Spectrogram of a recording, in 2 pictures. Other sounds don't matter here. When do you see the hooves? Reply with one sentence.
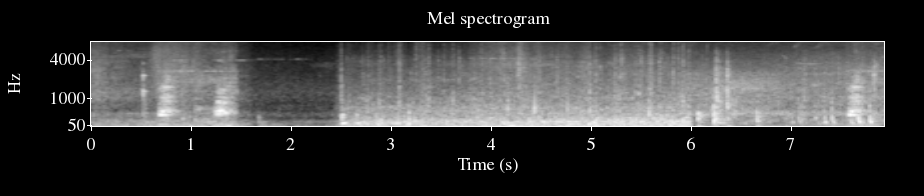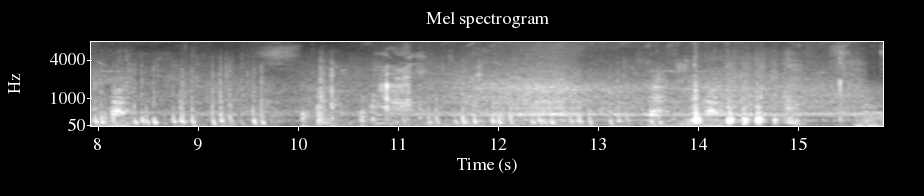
The hooves can be heard from 2.5 to 14.1 s.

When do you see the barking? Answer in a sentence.
The barking can be heard from 0.7 to 1.5 s, from 7.5 to 8.3 s and from 13.4 to 14.3 s.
